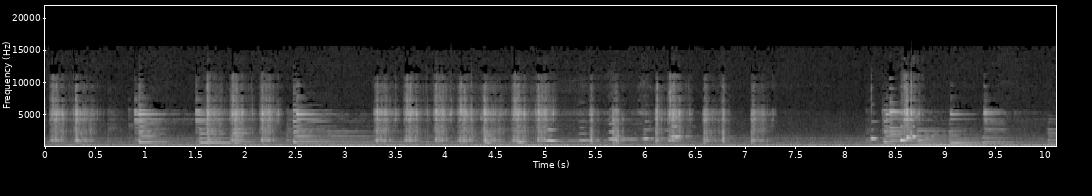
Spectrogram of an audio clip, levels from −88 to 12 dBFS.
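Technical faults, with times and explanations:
No technical faults can be heard anywhere in the recording.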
